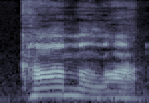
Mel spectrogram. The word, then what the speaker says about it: Kamala: and says why hasn't Kamala camela camela Comm I have a hard time remember how to pronounce just think of the think of the punctuation comma and then love me do it this way where I know I'm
